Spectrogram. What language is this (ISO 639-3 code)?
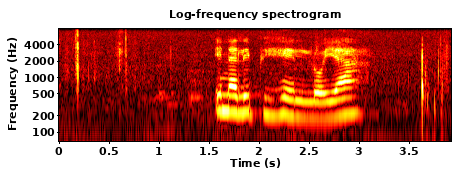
sot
